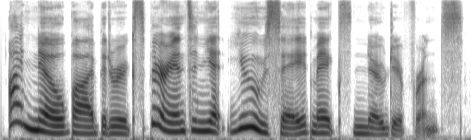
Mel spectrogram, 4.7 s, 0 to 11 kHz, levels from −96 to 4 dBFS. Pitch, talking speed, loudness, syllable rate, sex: 210 Hz, 165 wpm, -16 LUFS, 4.8 syllables/s, female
